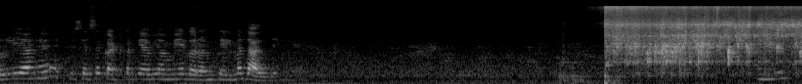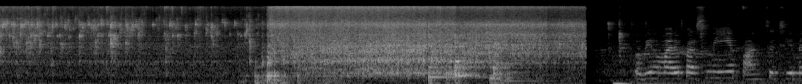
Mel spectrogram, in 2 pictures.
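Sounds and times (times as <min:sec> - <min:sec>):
potatoes sizzling in hot oil: 0:06.0 - 0:13.9.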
